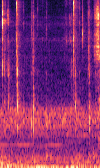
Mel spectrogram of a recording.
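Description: Computer keyboard keys and mouse buttons clicking in a quick, irregular run of light clicks.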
